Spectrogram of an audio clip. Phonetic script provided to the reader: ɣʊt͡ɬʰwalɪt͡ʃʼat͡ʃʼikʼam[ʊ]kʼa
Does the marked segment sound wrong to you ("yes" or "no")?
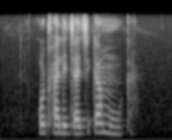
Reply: yes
